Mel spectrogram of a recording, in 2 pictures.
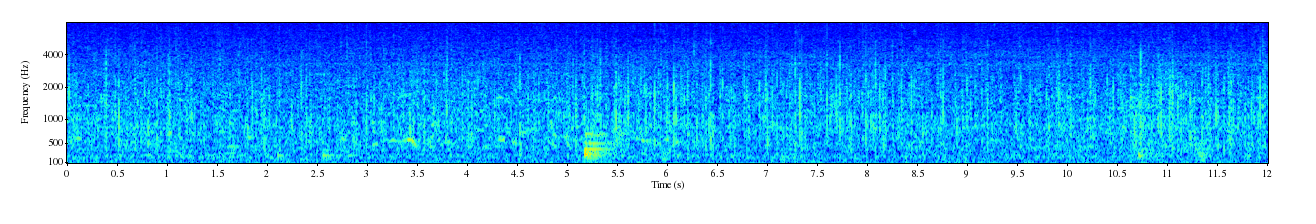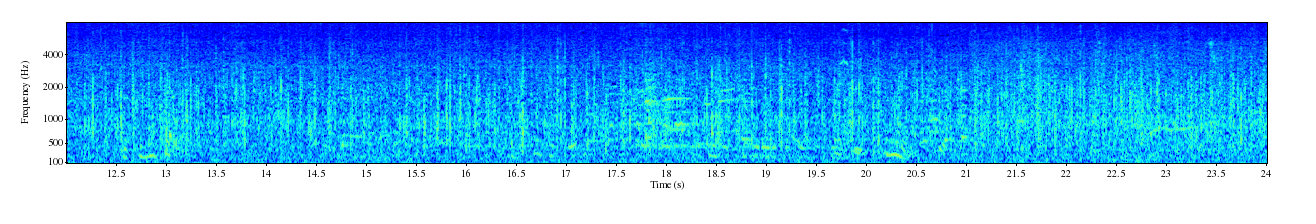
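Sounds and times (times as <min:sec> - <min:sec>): heavy rain on rock and water: 0:00.0 - 0:24.0.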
